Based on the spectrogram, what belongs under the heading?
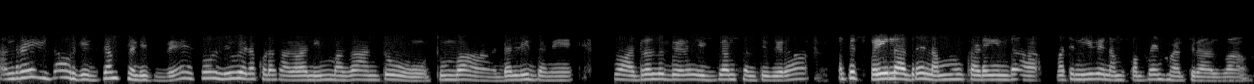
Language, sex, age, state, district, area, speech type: Kannada, female, 18-30, Karnataka, Bangalore Urban, rural, conversation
